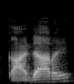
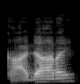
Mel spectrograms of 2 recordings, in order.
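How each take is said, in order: The two takes are said the same way.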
